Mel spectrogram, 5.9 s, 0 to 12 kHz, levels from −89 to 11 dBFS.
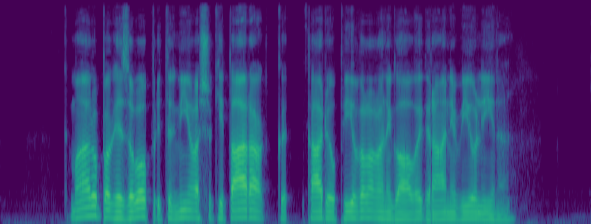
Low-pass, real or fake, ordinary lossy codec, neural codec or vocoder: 10.8 kHz; fake; none; codec, 24 kHz, 0.9 kbps, WavTokenizer, small release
